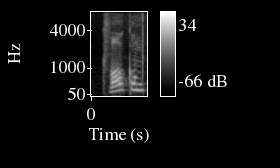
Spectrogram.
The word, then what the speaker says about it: Qualcomm: Dus we hadden volgens mij een, een, een router met een Qualcomm chipset, zeg ik het goed, Thomas?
